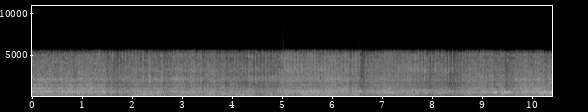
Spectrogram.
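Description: Wood lathe spinning a pecan vase blank while a tenon is cut: a steady, continuous motor whine with a rough chattering texture, close and loud throughout without pause.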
